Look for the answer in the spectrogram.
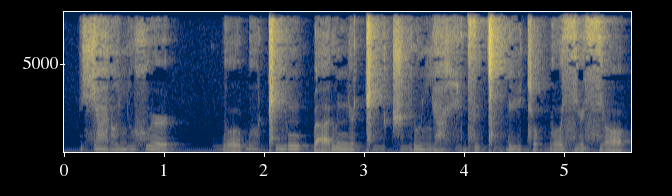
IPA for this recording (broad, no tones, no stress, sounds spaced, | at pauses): ç a̤ ɾ ɔ̤ ʎ o̤ xʷ ə˞ | ɡ͡b o̰ ɓ o̤ ǁ i ŋʷ ə ɡ͡b a̰ ɾ u ɲ ə˞ ǁ i̤ t͡ʃ i̤ ɾ u ʎ a̤ x i̤ d͡z ɨ ǀ i̤ ɗ i c o ɡ͡b o sʲ ə˞ sʲ ɔ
